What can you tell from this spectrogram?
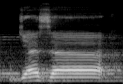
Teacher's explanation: جزاء، حرف مد کے بعد حمزہ اسی کلمہ میں ہے، اس لیے مد متصل ہوا، مد متصل کو 3 یا 4 الف کے برابر کھینچ کر پڑھیں گے۔ جزاء، تنوین کے بعد حروف حلقے میں سے ہا آ رہا ہے، اس لیے تنوین کو ظاہر کر کے بلا غنہ کے جلد پڑھیں گے، اس کو اظہار کہتے ہیں۔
